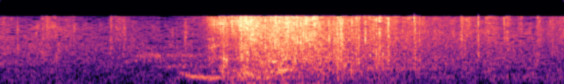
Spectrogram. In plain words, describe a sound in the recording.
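A whip lashes with a sharp crack.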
